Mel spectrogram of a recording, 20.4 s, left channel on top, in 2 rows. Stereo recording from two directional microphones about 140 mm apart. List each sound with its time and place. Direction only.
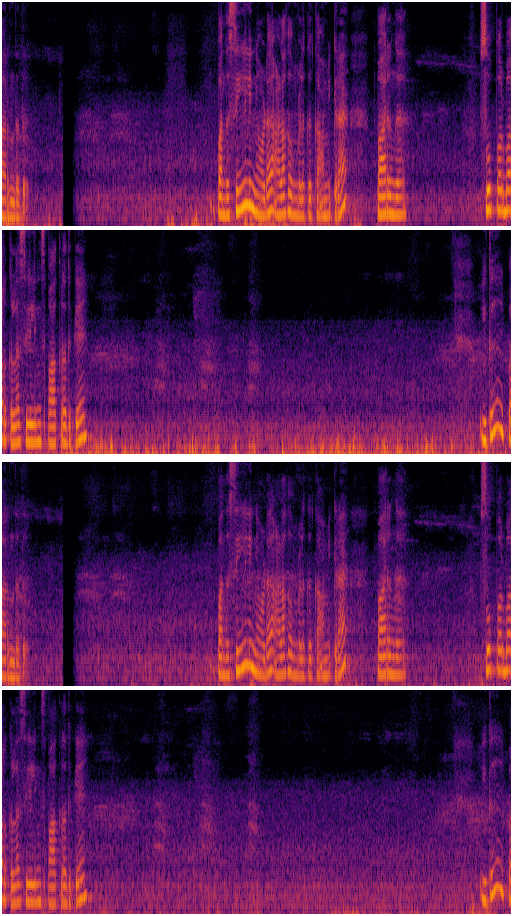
0.0 s a woman's voice: 40° left (ahead or behind)
4.3 s a woman's voice: 45° left (ahead or behind)
9.6 s a woman's voice: 40° left (ahead or behind)
19.3 s a sound: 50° left (ahead or behind)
